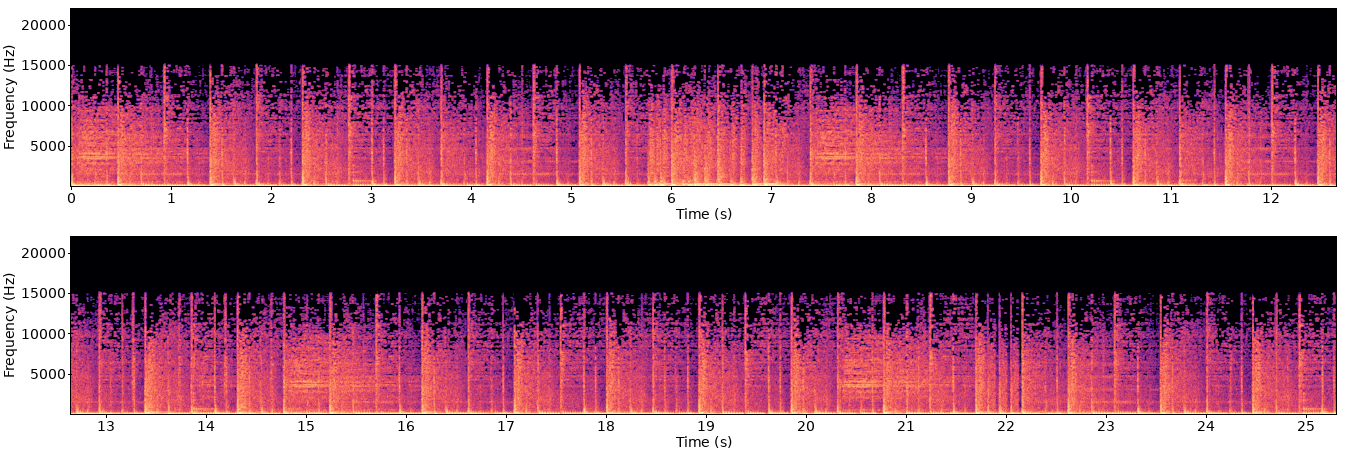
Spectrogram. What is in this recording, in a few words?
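bass and percussion only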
